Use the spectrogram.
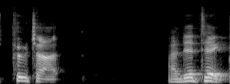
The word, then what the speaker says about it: Putot: I did take Putot. I believe the proper pronunciation, and I'm sure Brian can back me up on this, is Putat. I did take Putat.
